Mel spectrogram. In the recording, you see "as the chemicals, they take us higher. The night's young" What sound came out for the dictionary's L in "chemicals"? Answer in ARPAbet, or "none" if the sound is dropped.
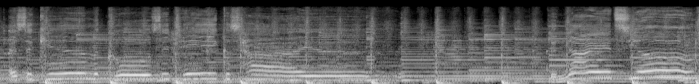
none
